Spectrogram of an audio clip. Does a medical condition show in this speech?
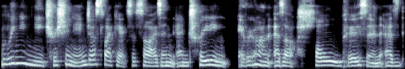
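No.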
